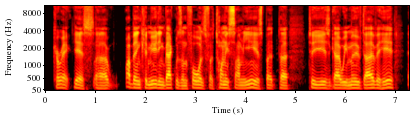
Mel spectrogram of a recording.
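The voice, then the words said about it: Australian accent. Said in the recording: “this weird accent that's much the same as my weird accent ... you're from Australia”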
